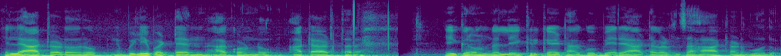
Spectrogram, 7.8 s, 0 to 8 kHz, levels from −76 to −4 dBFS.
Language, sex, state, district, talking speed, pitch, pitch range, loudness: Kannada, male, Karnataka, Shimoga, 140 wpm, 115 Hz, 110-115 Hz, -18 LUFS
